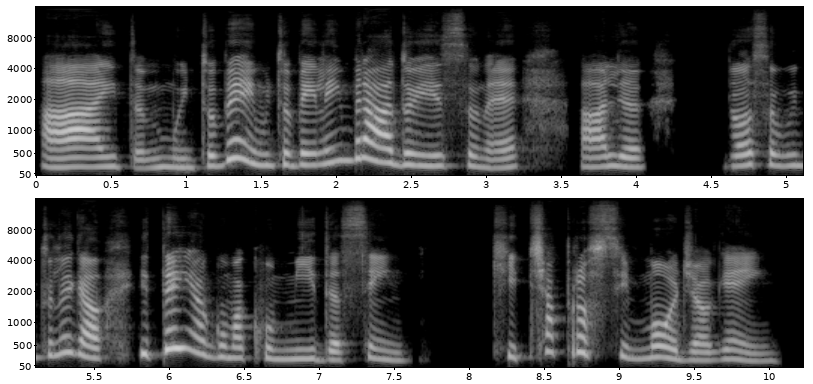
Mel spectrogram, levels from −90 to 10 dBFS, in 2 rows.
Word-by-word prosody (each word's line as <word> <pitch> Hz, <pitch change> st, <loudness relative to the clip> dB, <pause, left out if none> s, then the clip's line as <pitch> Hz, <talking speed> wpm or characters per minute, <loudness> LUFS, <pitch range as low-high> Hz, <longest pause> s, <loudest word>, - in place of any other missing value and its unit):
Ah, 205 Hz, 0 st, +7 dB
então 205 Hz, -4 st, -7 dB
muito 195 Hz, +3 st, -5 dB
bem, 370 Hz, -, +4 dB
muito 240 Hz, 0 st, -3 dB
bem 245 Hz, +1 st, +2 dB
lembrado 310 Hz, -2 st, +4 dB
isso, 225 Hz, -1 st, -3 dB
né? 190 Hz, +2 st, -3 dB, 0.4 s
Olha! 205 Hz, -1 st, -1 dB, 0.5 s
Nossa! 245 Hz, +3 st, -2 dB
Muito 230 Hz, +3 st, -7 dB
legal. 285 Hz, -9 st, +3 dB, 0.2 s
E 315 Hz, -, +2 dB
tem 415 Hz, +7 st, +6 dB
alguma 245 Hz, -7 st, -1 dB
comida, 200 Hz, -4 st, -4 dB
assim, 180 Hz, -1 st, -7 dB, 0.5 s
que 255 Hz, -, -6 dB
te 315 Hz, +8 st, -1 dB
aproximou 260 Hz, -, -1 dB
de 180 Hz, -1 st, -4 dB
alguém? 175 Hz, -3 st, -4 dB
225 Hz, 135 wpm, -22 LUFS, 200-255 Hz, 0.5 s, Ah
